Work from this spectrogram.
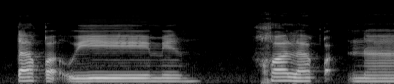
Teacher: huruf qaf terdapat sukun jadi membacanya dipantulkan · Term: Qalqalah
